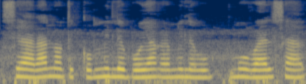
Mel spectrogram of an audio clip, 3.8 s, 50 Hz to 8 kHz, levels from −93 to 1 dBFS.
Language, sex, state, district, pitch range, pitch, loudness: Chakma, female, Tripura, West Tripura, 220-230 Hz, 225 Hz, -15 LUFS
